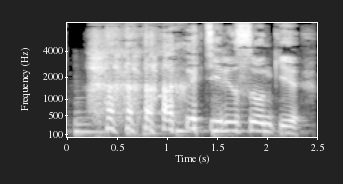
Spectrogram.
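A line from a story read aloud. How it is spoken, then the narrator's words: Girl's laughter. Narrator (Russian): засмеялась девушка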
